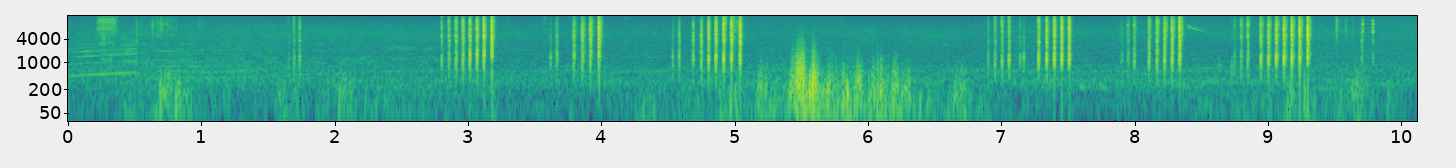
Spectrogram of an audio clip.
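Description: A run of about six short, rattling bursts of tool noise, each under half a second and a second or so apart, from a batten being fastened onto a wooden box.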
